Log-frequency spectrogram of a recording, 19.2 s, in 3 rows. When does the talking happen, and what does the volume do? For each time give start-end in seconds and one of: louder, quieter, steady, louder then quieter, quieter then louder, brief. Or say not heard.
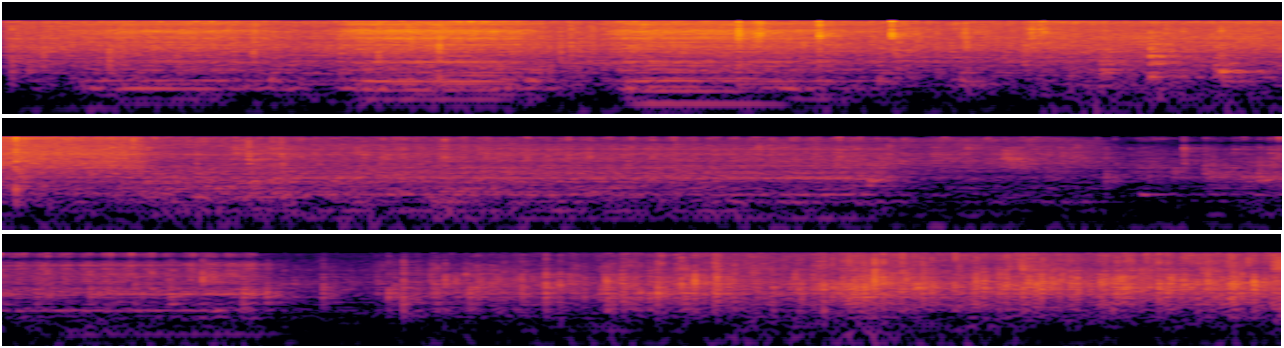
not heard.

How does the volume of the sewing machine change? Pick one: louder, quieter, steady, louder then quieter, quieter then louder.
quieter.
